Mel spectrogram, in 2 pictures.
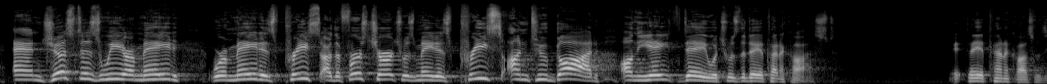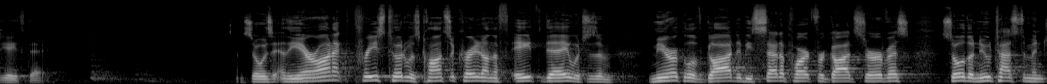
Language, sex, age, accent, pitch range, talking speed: English, male, 40-59, American, 130-180 Hz, 190 wpm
